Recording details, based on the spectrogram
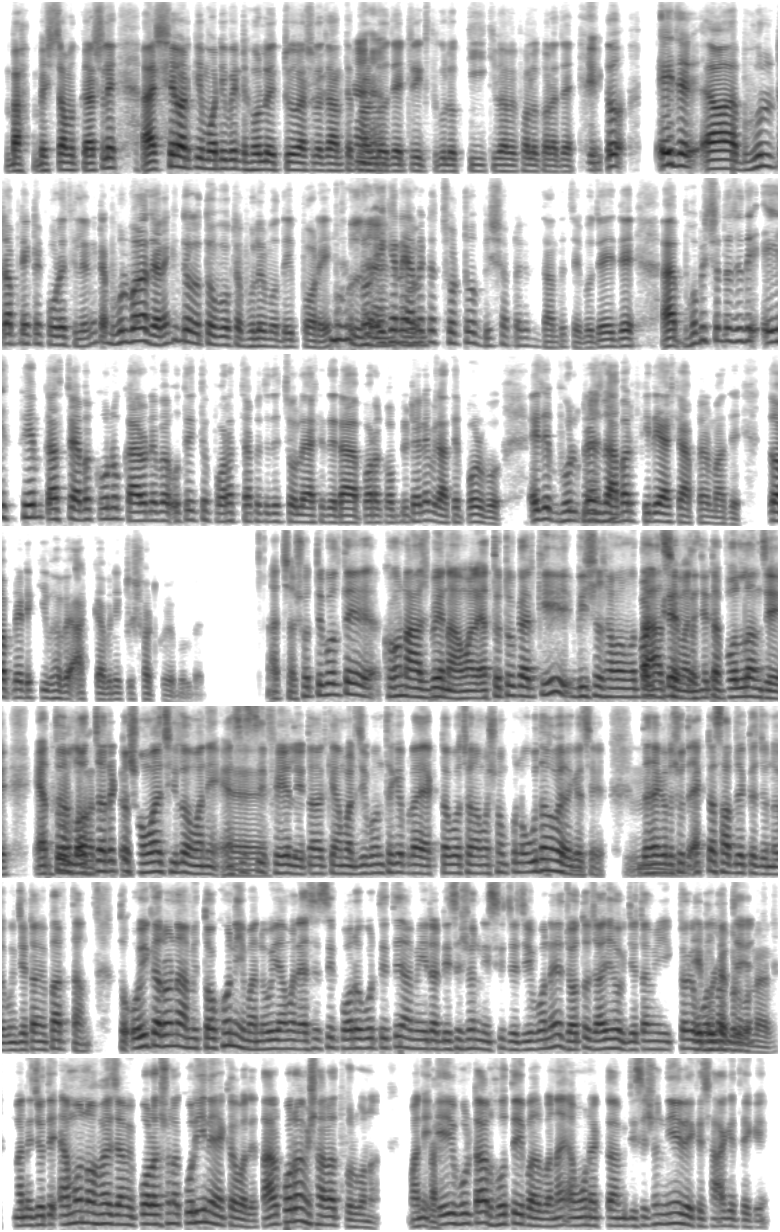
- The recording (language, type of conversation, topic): Bengali, podcast, তুমি কীভাবে পুরনো শেখা ভুল অভ্যাসগুলো ছেড়ে নতুনভাবে শিখছো?
- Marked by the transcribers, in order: in English: "মোটিভেট"; other background noise; tapping; "মানে" said as "মানি"; chuckle; laughing while speaking: "ও আচ্ছা"; "মানে" said as "মানি"; "মানে" said as "মানি"; "মানে" said as "মানি"; "মানে" said as "মানি"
